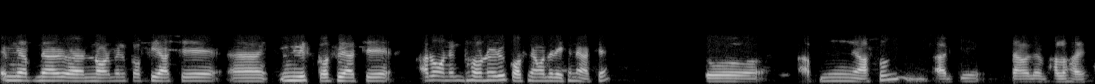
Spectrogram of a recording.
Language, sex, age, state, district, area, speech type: Bengali, male, 18-30, West Bengal, Murshidabad, urban, conversation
